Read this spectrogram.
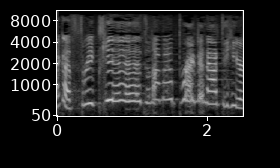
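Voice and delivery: high, stretched-out complaint; overwhelmed mock wail; comic exasperation. Acting harried pregnant mother.

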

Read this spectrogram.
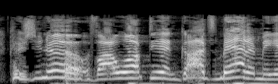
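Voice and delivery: ordinary talk

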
